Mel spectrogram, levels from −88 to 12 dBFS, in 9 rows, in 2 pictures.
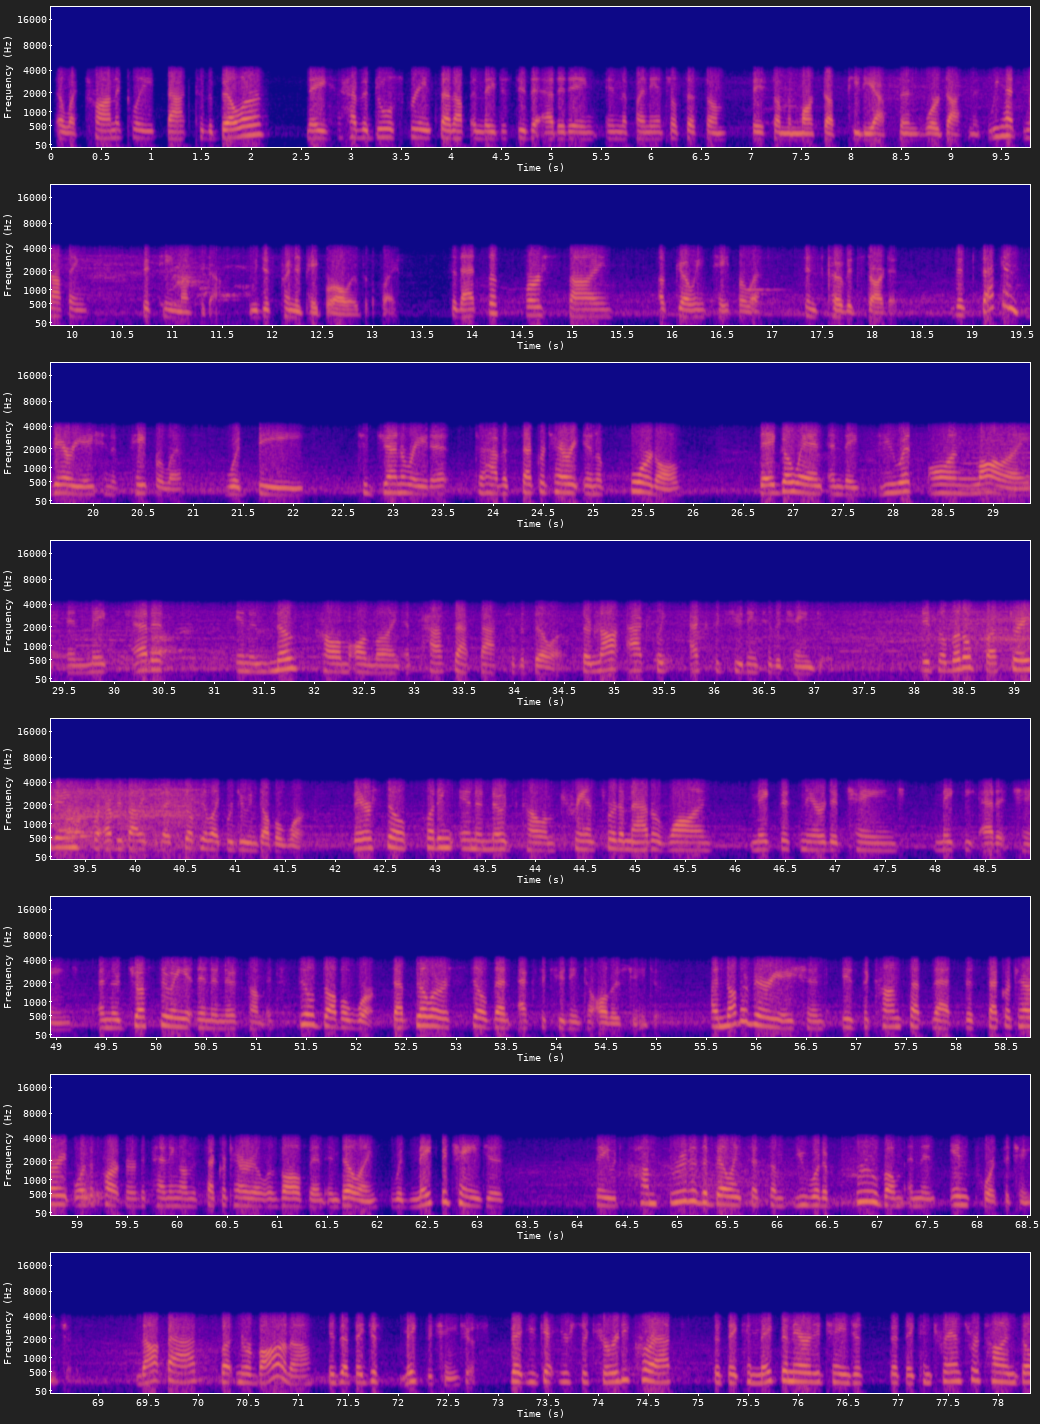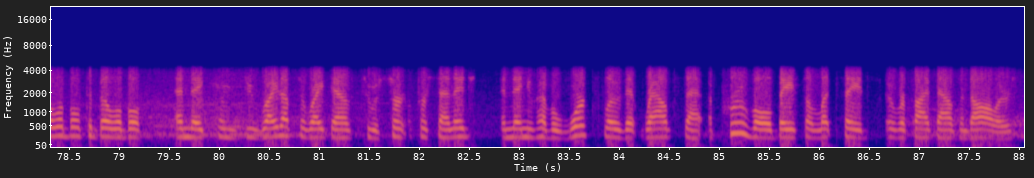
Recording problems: phone-call audio; poor line; nothing above 4 kHz
traffic noise; noticeable; throughout; 15 dB below the speech

